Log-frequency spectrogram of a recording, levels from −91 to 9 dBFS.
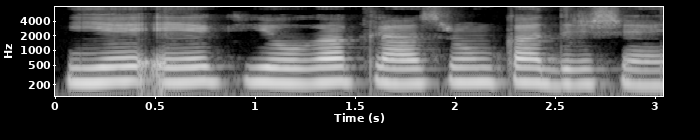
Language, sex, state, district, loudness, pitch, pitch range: Hindi, female, Jharkhand, Ranchi, -13 LUFS, 225 Hz, 215-225 Hz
